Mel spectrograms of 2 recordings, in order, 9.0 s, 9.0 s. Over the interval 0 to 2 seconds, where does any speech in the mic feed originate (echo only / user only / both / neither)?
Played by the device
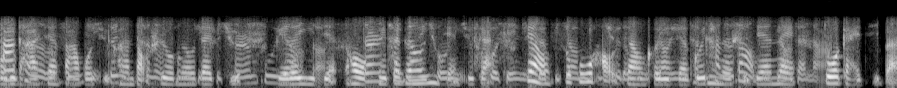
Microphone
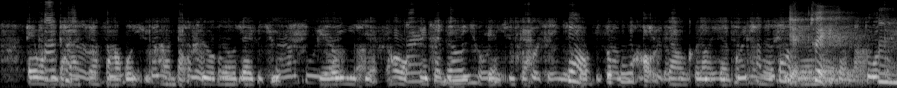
echo only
